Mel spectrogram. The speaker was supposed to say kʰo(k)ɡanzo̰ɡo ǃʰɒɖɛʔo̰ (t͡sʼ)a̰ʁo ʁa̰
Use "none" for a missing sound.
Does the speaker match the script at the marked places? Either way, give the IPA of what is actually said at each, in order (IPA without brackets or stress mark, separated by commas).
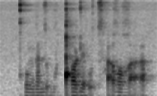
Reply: ŋ, t͡sʰ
